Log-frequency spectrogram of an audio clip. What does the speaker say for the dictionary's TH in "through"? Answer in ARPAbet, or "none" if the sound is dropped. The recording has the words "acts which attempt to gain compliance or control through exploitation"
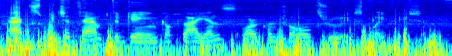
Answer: T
